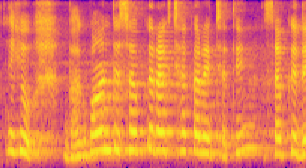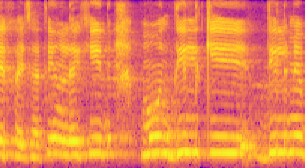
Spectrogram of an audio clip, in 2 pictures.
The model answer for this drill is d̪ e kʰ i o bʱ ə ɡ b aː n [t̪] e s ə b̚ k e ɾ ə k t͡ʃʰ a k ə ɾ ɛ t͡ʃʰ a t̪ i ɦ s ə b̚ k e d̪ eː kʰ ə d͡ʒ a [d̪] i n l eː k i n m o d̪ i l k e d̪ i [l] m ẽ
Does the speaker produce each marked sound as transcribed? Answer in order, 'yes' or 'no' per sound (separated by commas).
yes, no, yes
